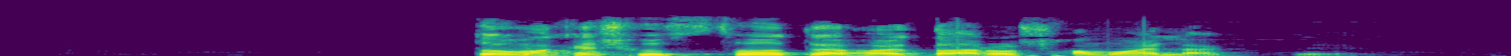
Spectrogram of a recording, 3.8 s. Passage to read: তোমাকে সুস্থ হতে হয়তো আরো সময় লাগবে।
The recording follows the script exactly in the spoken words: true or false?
true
